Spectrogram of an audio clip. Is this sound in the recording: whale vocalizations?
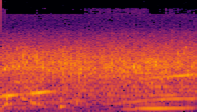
yes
